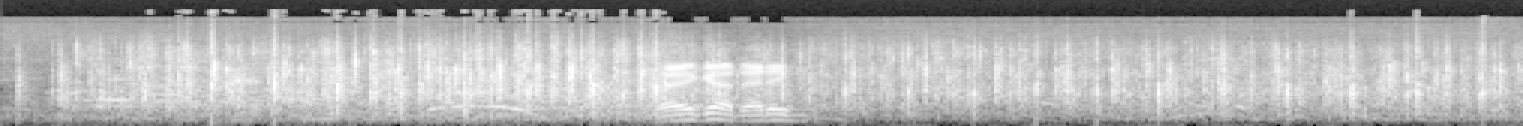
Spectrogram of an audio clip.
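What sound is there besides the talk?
audience applause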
